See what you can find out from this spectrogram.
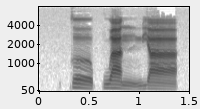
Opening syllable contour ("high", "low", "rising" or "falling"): falling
